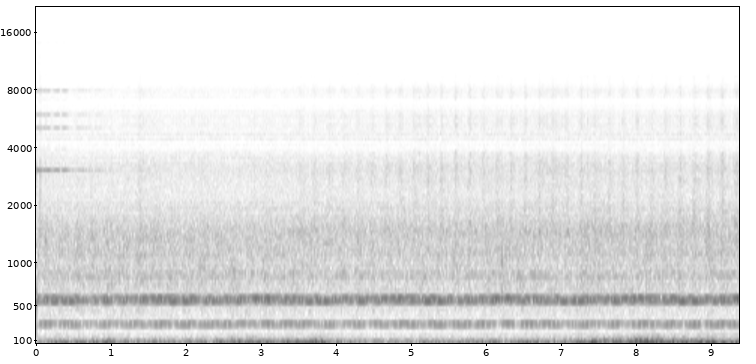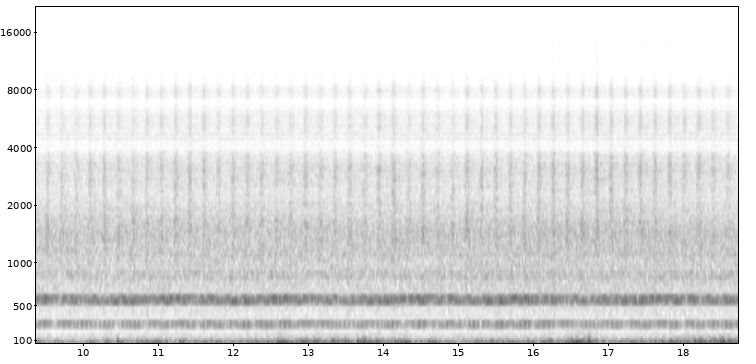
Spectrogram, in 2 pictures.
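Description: Ambient drone music: a low and a higher held tone sustain steadily over a deep, uneven rumble. A few high tones die away right at the start.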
